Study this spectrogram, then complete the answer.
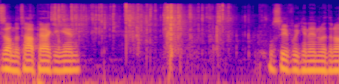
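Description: Foil wrappers crinkle and rustle as card packs are torn open.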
